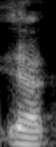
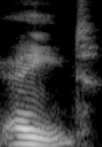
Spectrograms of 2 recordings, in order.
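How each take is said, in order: First: The vowel is a short e sound. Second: The vowel is a long ay sound. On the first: "if it has the makaf, it's going to be et with the um, segol" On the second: "If it doesn't have the makaf, it will be eight"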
